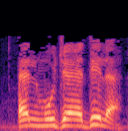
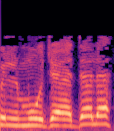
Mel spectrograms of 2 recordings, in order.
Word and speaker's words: المجادلة: عندنا في القرآن سورة نزلت باسم امرأة مريم، عندنا في القرآن سورة نزلت بسبب شكوى امرأة المجادلة أو المجادلة كما ينطقها البعض.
